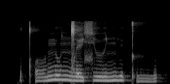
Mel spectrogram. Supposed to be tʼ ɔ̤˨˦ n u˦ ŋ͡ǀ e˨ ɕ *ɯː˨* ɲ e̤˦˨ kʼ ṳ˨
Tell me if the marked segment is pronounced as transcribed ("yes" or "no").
yes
